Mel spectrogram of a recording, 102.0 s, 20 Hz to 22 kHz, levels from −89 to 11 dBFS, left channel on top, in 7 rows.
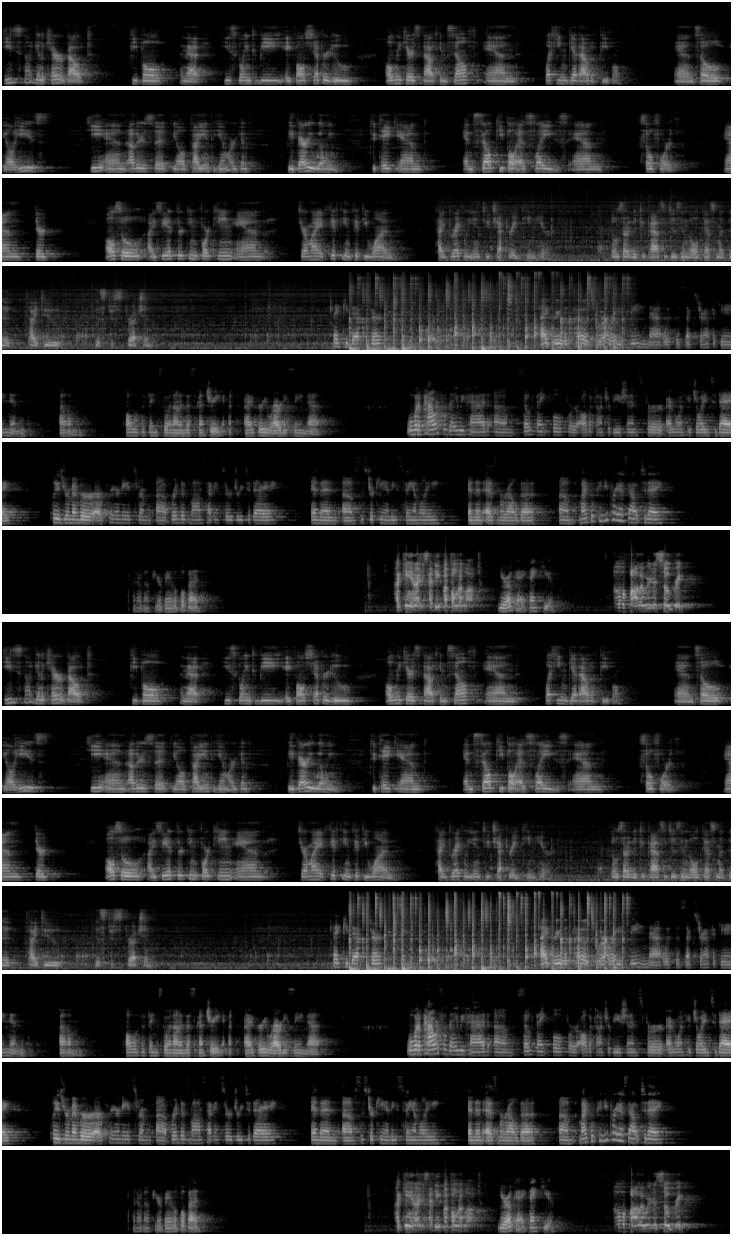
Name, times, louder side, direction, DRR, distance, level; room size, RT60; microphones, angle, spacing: voice 1, 0.0-1.8 2.6-3.3 3.6-4.1 4.4-7.0 7.7-10.3 10.9-12.4 13.4-15.5 16.3-19.5 20.3-21.3 21.9-23.0 23.8-26.6 27.3-28.1 29.0-29.6 29.8-30.1 31.2-34.5 35.1-37.1 37.9-40.2 41.3-45.0 45.6-46.8, right 1 dB, 5° right, 1.1 m, -34 dB
sound 1, 37.9-56.4, left 1 dB, 70° left, 3.6 m, -53 dB
voice 2, 50.4-51.4 54.5-58.8 59.5-59.9 60.8-62.8 63.2-64.7 66.4-73.1 73.9-78.4 79.1-81.6 82.2-83.6 84.0-86.1 90.1-91.5 97.4-98.5, right 3 dB, 35° right, 1.1 m, -32 dB
sound 2, 50.7-56.3, right 5 dB, 60° right, 1.5 m, -29 dB
voice 3, 95.3-96.9 99.7-101.1, left 2 dB, 50° left, 1.5 m, -29 dB
28.0 x 25.5 x 8.2 m
head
